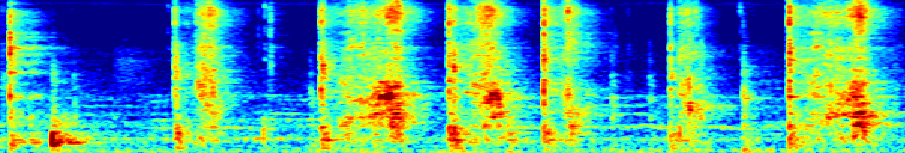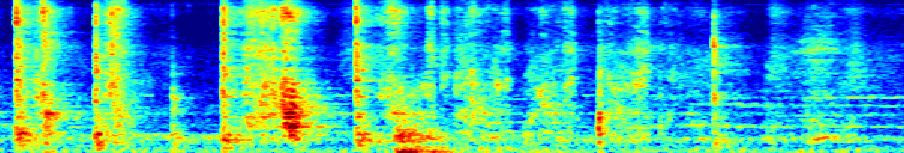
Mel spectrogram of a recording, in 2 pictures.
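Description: A spatula scrapes and knocks rhythmically against a pan while amla candy mixture is stirred with cornflour, close repeated strokes with short pauses between them.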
